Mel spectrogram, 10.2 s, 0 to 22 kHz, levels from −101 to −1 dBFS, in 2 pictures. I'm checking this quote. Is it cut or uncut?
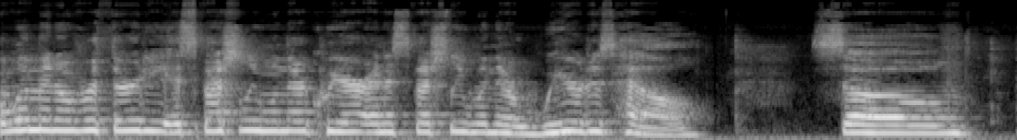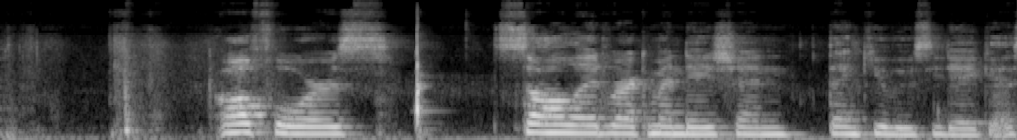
uncut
